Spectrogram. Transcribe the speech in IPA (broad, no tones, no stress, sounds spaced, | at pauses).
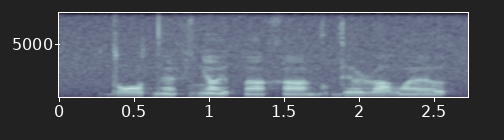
d ɔ d ɛ̃ x ʎ ã ɪ̯ θ ã x ã ɡ ʊ ɡ e ə̯ ɭ a lˠ ɛ̃ ə̯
